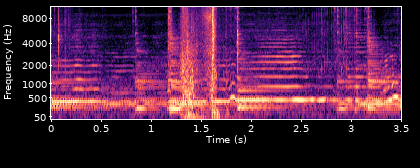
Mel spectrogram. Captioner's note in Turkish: Ok fırlatma sesi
